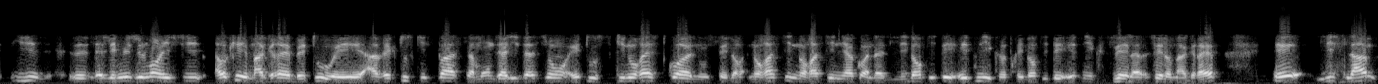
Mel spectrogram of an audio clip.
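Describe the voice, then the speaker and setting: Calling in to a live talk stream, a man from Tunisia whose native language is Arabic talks earnestly but haltingly, restarting often. He sounds very animated and slightly rough, pitched on the high side, over dull lo-fi phone audio.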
